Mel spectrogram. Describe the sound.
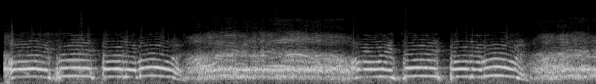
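A crowd of protesters outside the Pakistani embassy in Kabul chants slogans against recent terrorist attacks, loud and rhythmic. Dozens of voices repeat short phrases in unison, and a longer, shouted swell comes in the middle.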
